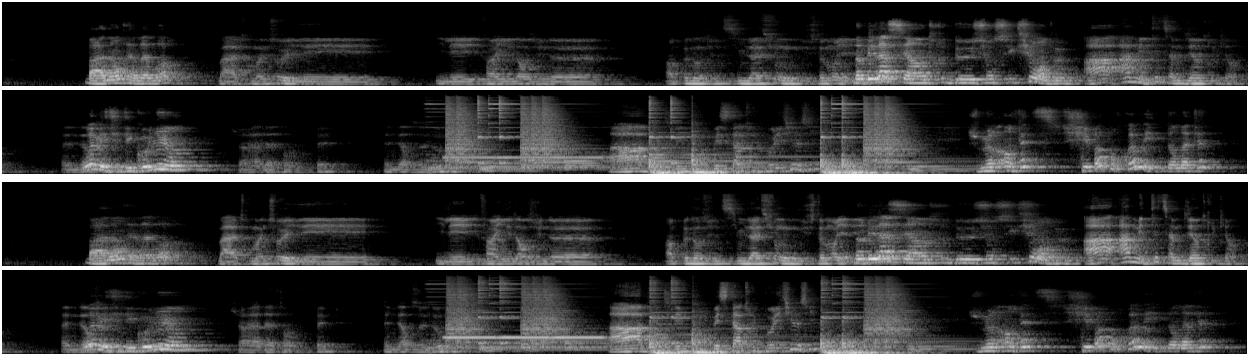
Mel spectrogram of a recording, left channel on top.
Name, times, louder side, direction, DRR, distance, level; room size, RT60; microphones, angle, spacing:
voice 1, 0.8-1.7 8.5-10.7 13.3-14.3 22.1-24.5, left 1 dB, 45° left, 0.5 m, -21 dB
voice 2, 2.2-3.7 4.3-6.0 6.6-8.7 10.8-12.4 13.1-13.7 14.8-15.8 16.3-17.0 18.5-20.7, right 2 dB, 40° right, 0.6 m, -28 dB
sound 1, 16.7-19.5 19.8-20.0 20.6-22.2, left 1 dB, 75° left, 1.1 m, -22 dB
sound 2, 16.9-18.5, right 8 dB, 5° left, 0.7 m, -26 dB
7.0 x 2.7 x 5.1 m
head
